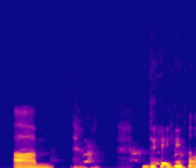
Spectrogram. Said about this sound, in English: This just started happening, all this barking, right? You can attest to that. I can attest. It was nice and quiet.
